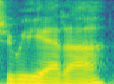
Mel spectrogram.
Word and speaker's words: Juillera: So my last name is French. It's correctly pronounced Juillera.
